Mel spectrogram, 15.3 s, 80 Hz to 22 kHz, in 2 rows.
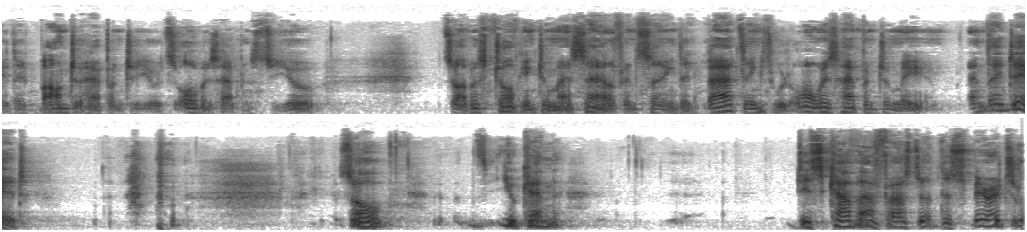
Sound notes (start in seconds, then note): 8.6 chuckles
